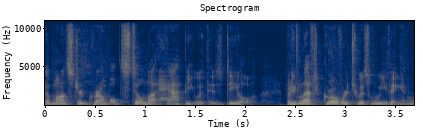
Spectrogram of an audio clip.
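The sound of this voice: The reading voice is unforced, with lively intonation.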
